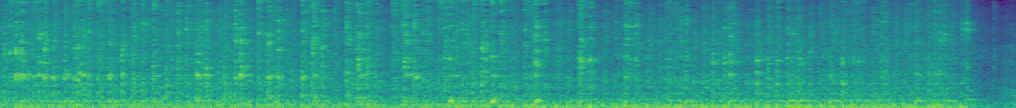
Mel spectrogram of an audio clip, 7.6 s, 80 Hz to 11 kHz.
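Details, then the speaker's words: Barn-find V8 after 20+ years sitting, oil-primed and timing set, first start in an echoing garage: starts right up and settles into a deep, even idle with no misses or knocks, then switched off; healthy. "It ran. 20 plus years. Started right up and idled. Man, that's amazing."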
